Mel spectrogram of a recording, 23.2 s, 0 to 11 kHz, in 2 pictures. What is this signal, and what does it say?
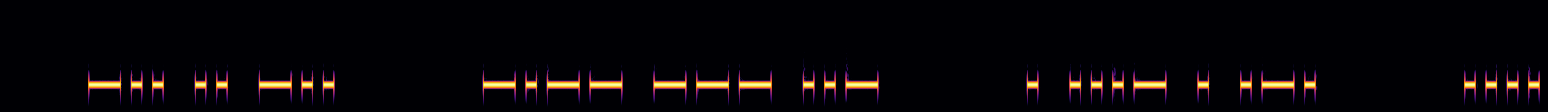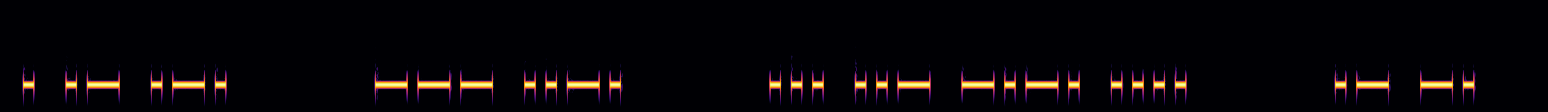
Morse code, heard as a keyed tone, about 16 wpm, 700 Hz. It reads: DID YOU EVER HEAR OF SUCH AN
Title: 2x Word-Spacing - Sentences from Top 400 Words - 15wpm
